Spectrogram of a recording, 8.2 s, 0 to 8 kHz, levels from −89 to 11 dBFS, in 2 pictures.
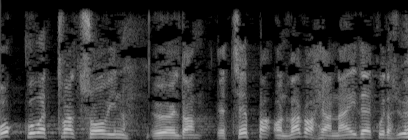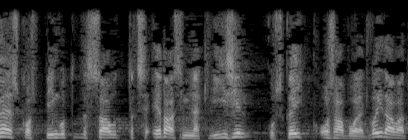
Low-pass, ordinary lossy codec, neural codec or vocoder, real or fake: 7.2 kHz; none; none; real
